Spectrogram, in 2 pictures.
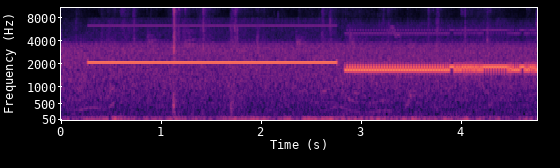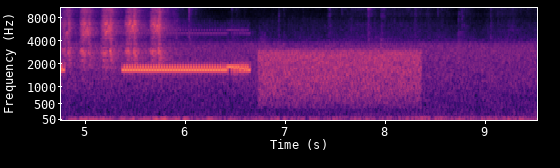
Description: Fax machine handshake, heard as a long tone, a warble and hiss, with phone line noise and the noise of a residential street.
